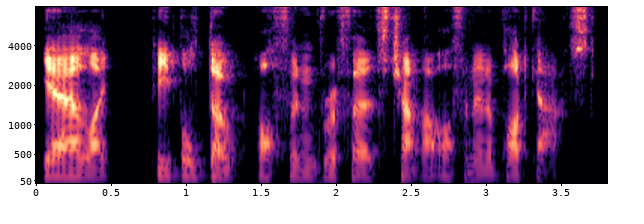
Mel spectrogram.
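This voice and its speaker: A man with a bright, forward voice chats casually as a podcast co-host. His delivery is loose and conversational, like banter between friends. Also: mid-range voice, level tone, brisk.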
